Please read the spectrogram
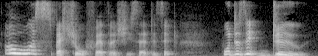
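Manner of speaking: high, loud mocking echo; sarcastic wife. The wife mocks her husband's feather, high and loud. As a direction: sneer at his silly gift.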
